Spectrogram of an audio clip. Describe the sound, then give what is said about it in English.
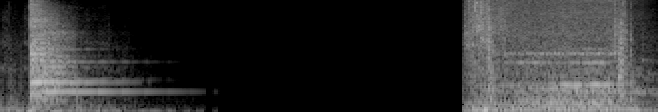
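A frying pan strikes a head with one loud metallic clang that rings out and fades over about a second. After a silence comes a steady, noisy mechanical whirring. “I think you accidentally hit me in the head with a frying pan.”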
